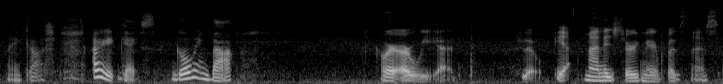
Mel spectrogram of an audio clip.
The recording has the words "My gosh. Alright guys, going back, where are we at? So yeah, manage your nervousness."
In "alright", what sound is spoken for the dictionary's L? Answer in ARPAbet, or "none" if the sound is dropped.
none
